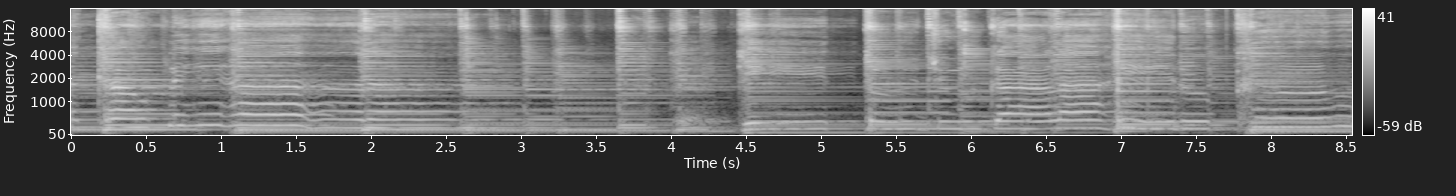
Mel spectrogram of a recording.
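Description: Singing of an Indonesian Christian worship song over strummed acoustic guitar.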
